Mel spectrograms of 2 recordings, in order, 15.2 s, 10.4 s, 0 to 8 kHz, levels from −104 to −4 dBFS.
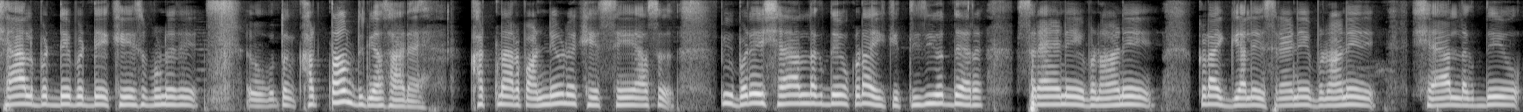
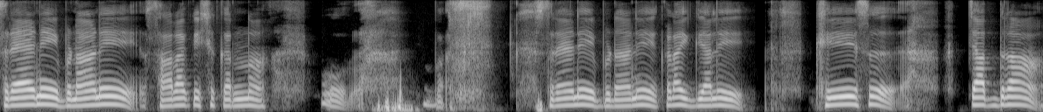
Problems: background sounds at intervals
